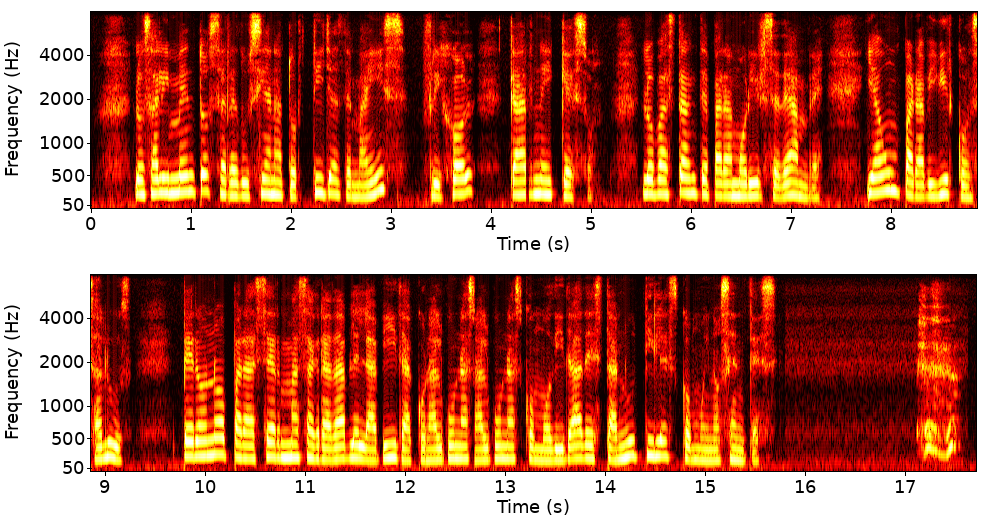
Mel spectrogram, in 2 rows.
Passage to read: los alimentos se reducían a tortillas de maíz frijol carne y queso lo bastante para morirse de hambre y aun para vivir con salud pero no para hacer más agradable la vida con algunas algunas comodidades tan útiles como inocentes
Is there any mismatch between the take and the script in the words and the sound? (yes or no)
yes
